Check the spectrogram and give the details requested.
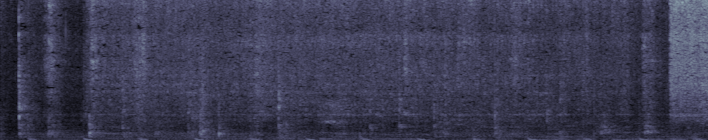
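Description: Ground onion-tomato masala frying and sizzling in oil in a kadai while a spatula scrapes and stirs it in repeated strokes. The sizzle gets suddenly louder near the end.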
